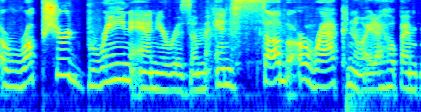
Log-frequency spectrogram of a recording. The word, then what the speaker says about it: subarachnoid: and you survived a ruptured brain aneurysm and subarachnoid I hope I'm pronouncing it correctly Hemorrhage and we're dying to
